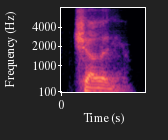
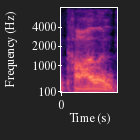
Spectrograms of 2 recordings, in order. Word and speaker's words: Cielen: And how do you pronounce your last name? Cielen. Cielen. Oh, well, that's easy. I was going for Kylan for some reason.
